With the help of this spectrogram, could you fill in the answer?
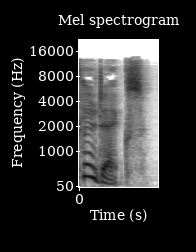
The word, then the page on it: codex: British English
